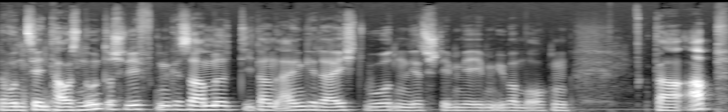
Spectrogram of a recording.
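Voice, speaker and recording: This man's delivery comes at a fairly quick pace. The intonation remains fairly even throughout. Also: medium pitch for a man. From Switzerland, Bern. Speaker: activist. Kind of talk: interview. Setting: studio.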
